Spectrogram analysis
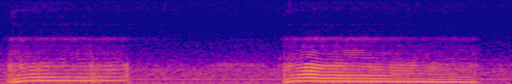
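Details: Snoring sounds mixed with a Tokyo cruising scene for relaxing ASMR: two long, tonal, rumbling snores with wavering pitch over a steady low engine-like hum; snoring.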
